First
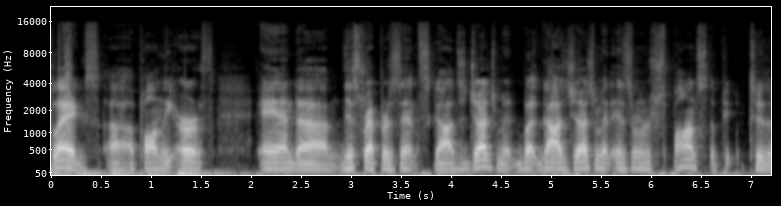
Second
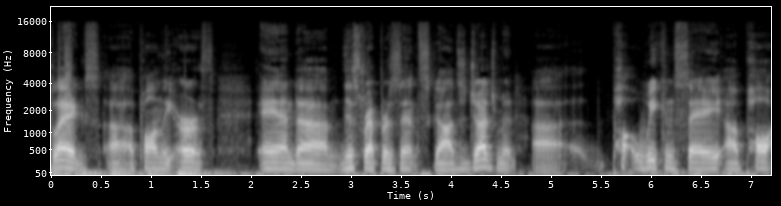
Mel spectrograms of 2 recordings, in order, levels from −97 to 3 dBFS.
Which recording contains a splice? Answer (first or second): second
